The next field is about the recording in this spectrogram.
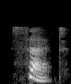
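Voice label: "set", British English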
